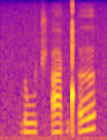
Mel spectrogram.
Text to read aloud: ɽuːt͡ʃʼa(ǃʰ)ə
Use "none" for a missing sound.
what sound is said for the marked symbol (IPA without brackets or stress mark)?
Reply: ǃʼ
